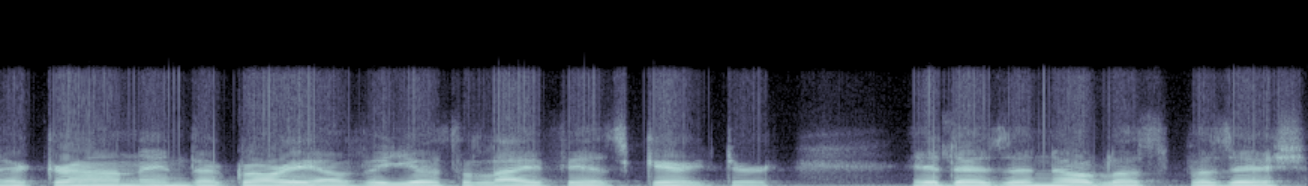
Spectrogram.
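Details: Reading a passage aloud with flaccid dysarthria; speech slow and hard to understand, with garbled words.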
